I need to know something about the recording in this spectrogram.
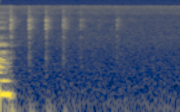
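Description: A few faint, light clicks in the first second and a half, from fingers touching the edges of a fanned-out deck of tarot cards.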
